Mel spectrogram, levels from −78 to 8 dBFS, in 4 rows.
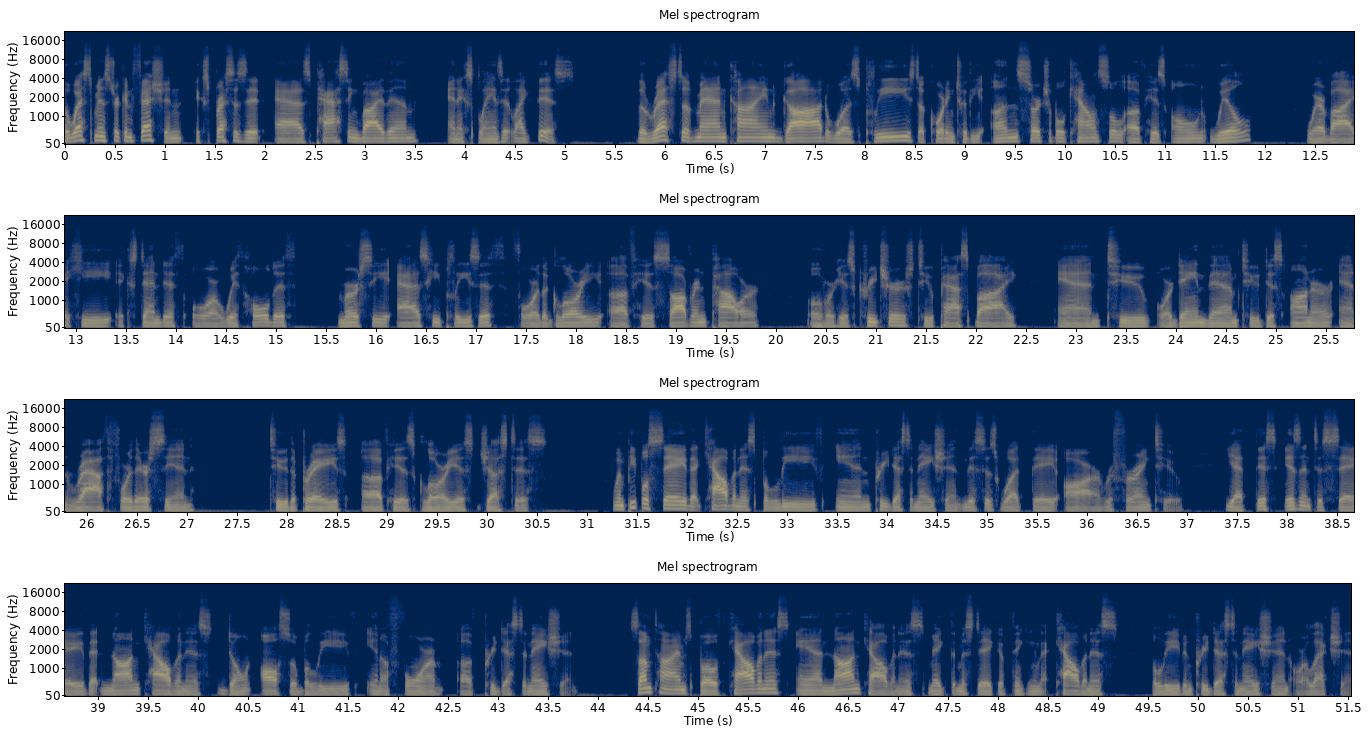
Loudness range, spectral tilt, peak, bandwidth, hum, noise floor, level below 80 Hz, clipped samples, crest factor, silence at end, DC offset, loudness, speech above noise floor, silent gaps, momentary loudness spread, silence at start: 4 LU; -5.5 dB/octave; -8 dBFS; 15 kHz; none; -58 dBFS; -50 dBFS; under 0.1%; 20 dB; 0 s; under 0.1%; -27 LUFS; 32 dB; 5.48-5.52 s, 31.11-31.15 s; 9 LU; 0 s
